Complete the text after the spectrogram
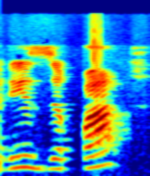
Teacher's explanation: جیسے رز۔ اب دیکھیں یہاں پر را کے نیچے زیر ہے، تو را کو جب ہم زا سے ملائیں گے تو را کو باریک رکھنی ہے · قاف کے اوپر زبر کی حرکت ہے، زبر کو جلدی پڑھیں تھوڑا بھی نہ کھینچے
